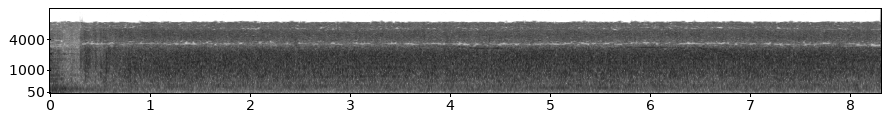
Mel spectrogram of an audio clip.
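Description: Studio audience applauding steadily after a song, a dense even clapping that starts dying away right at the end.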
